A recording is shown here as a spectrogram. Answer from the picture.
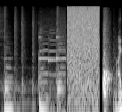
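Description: Soft background music of mallet-percussion notes, then for the last half-second or so a burst of hissing static noise, louder than the music, that cuts off suddenly: a TV-static transition effect between clips.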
